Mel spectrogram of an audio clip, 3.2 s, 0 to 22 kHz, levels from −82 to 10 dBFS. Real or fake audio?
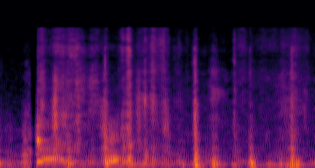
fake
